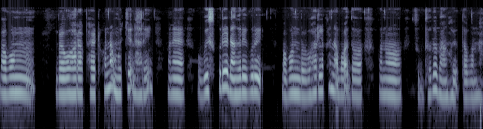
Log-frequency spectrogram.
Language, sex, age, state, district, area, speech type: Santali, female, 45-60, West Bengal, Bankura, rural, spontaneous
